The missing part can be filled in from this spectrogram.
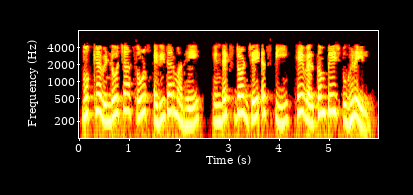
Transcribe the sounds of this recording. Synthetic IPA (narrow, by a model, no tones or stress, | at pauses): mukʰjəʋiɳɖot͡ɕjasoɾseɽiʈəɾməd̪ʱːje | iɳɖeksɖɔʈ̚d͡ʑeʔespiheʋelkəmped͡ʑuɡʱɽeːl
